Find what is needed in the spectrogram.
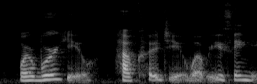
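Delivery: voice straining to hold back tears. Speaking of the questions asked over the last couple of years, holding back tears. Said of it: "I'm trying so hard not to get emotional".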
